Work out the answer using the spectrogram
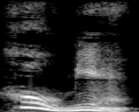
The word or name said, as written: hou4mian4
